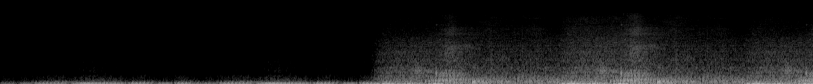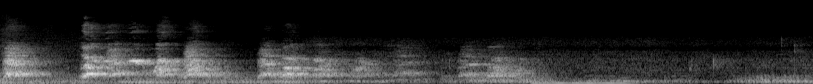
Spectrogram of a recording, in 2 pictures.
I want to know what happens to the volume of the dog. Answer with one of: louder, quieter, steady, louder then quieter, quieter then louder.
quieter.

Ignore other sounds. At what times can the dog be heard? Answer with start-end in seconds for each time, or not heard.
8.0-14.5.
